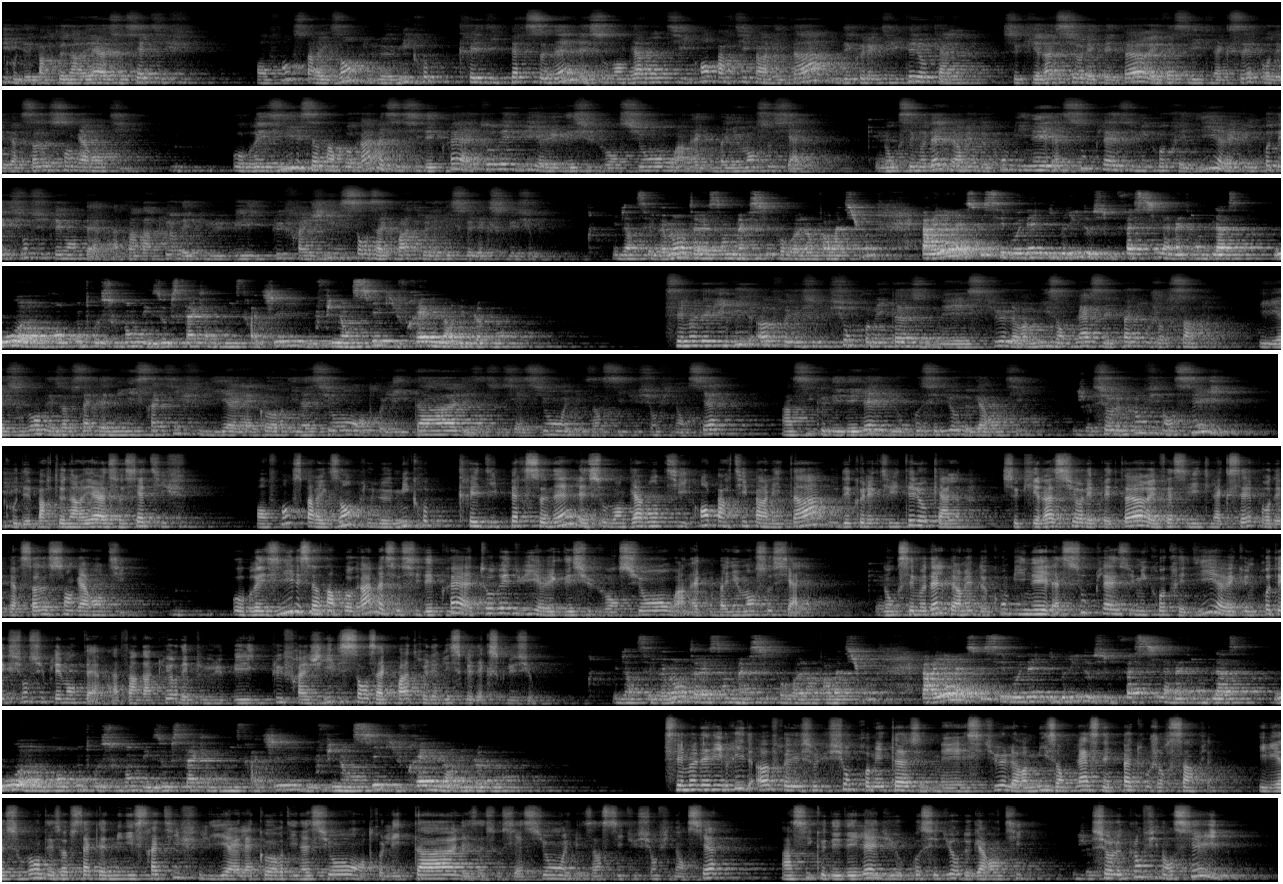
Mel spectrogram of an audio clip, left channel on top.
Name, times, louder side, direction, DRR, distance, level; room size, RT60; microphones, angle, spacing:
voice 1, 0.0-1.8 2.5-4.3 4.6-14.0 15.1-20.9 21.6-30.9 45.0-50.5 50.9-58.3 59.0-61.4 62.1-63.4, right 4 dB, 75° right, 6 dB, 0.6 m, -27 dB
voice 2, 31.7-37.9 38.3-43.4 61.9-62.4, left 2 dB, 30° left, -1 dB, 1.1 m, -24 dB
7.4 x 5.3 x 4.5 m, 1.5 s
head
